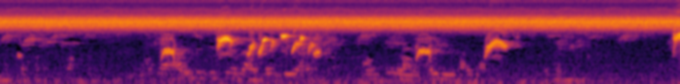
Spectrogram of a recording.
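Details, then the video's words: A red-whiskered bulbul sings to train caged birds: a short phrase of cheerful, rolling whistled notes, then two separate rising whistles and a last bright note, with a constant hissing background. "Luyện giọng chào mào ép bổi ép má trắng"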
